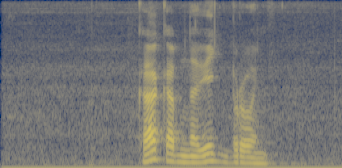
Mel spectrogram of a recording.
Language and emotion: Russian, neutral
